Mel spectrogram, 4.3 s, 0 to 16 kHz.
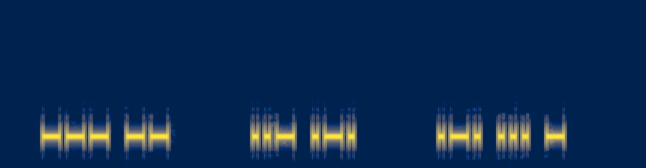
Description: Morse code, heard as a keyed tone, about 30 wpm, 700 Hz. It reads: OM UR RST
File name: UK MASTER QSOs TRAINING / 30WPM / UK MASTER QSOs 0028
